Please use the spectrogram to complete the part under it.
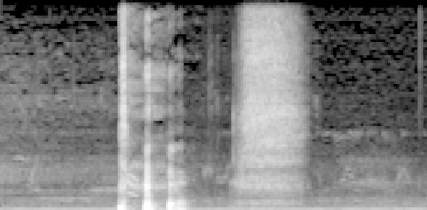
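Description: A young man laughs softly close to a microphone.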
